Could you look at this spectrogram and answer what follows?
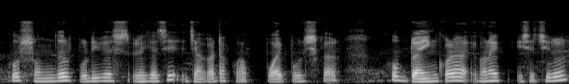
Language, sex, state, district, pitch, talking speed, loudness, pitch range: Bengali, male, West Bengal, North 24 Parganas, 160 Hz, 125 wpm, -21 LUFS, 135-175 Hz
